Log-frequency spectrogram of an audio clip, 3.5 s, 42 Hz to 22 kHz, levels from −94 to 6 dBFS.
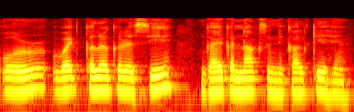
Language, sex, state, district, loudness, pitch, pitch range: Hindi, male, Arunachal Pradesh, Papum Pare, -15 LUFS, 135 Hz, 130-145 Hz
